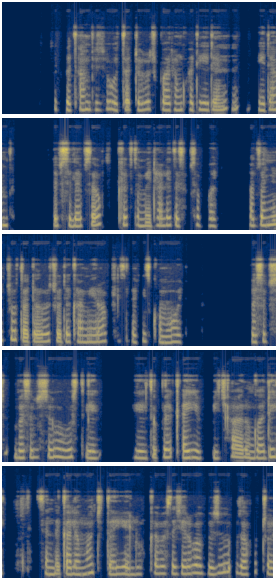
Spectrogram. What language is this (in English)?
Amharic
